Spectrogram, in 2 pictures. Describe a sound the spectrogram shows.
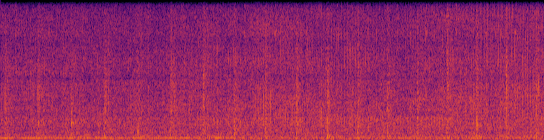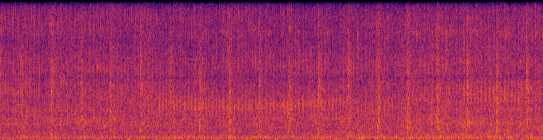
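Rollers whir as paper runs through a machine.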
